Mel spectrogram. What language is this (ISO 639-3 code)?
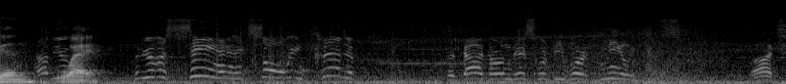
pol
